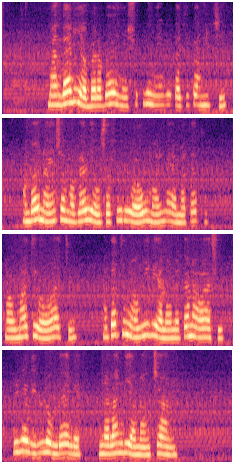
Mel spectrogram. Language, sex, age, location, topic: Swahili, male, 18-24, Nairobi, government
